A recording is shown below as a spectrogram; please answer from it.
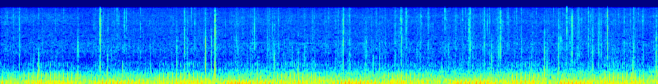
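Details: Cat purring steadily in a low, rumbling drone that swells and fades with each breath, under the sharp pops and snaps of a crackling fireplace.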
